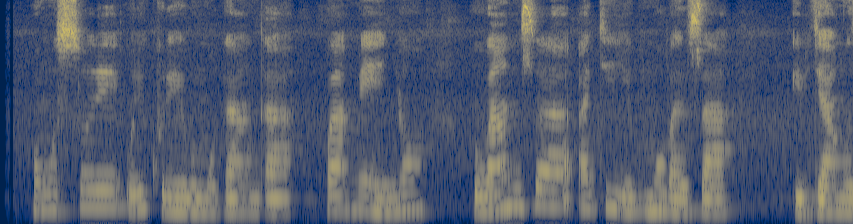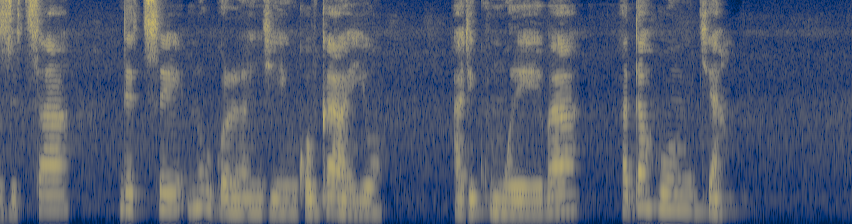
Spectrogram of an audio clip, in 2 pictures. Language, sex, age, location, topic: Kinyarwanda, female, 25-35, Kigali, health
